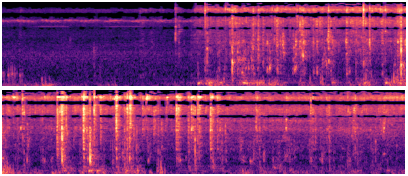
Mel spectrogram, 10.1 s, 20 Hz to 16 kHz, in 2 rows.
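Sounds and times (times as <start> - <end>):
dog lapping water: 2.4 - 10.0.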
